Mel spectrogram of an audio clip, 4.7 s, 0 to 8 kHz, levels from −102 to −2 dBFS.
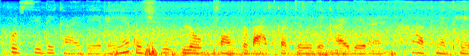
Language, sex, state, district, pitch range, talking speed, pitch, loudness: Hindi, female, Bihar, Darbhanga, 145-190 Hz, 240 wpm, 165 Hz, -23 LUFS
